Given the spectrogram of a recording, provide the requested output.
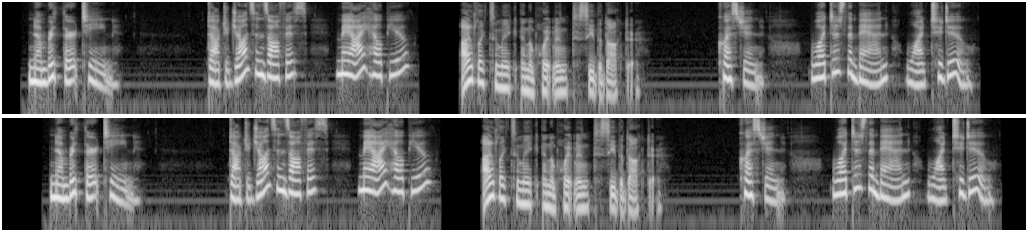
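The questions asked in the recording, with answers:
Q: what does the man want to do?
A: Make an appointment to see the doctor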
